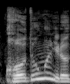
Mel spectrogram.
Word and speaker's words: 거둥: 행차를 거동이라고 하지 않고 한문은 그렇게 쓰지만 거둥이라고 읽어야 읽 돼요. 둥. 예, 어. 맞습니다. – 거둥을 이렇게 하는 거를 행차를 구경했어요.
